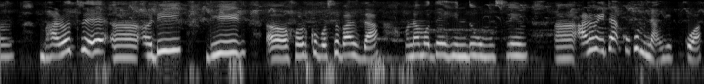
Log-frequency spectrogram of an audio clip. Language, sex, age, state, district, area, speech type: Santali, female, 18-30, West Bengal, Malda, rural, spontaneous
